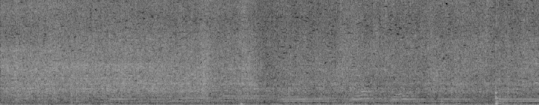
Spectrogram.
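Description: Chicken, tofu and asparagus sizzling in a hot frying pan as they are stir-fried with a spatula, with a couple of light knocks from the spatula.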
